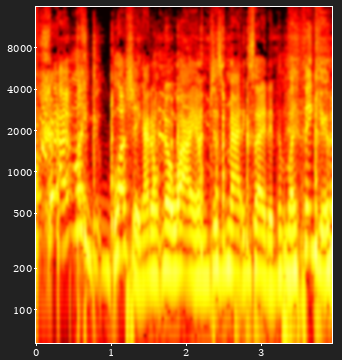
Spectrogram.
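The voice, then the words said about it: New York accent. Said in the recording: “I love New York accents. ... New York accents are like my favorite, like, American accents.”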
